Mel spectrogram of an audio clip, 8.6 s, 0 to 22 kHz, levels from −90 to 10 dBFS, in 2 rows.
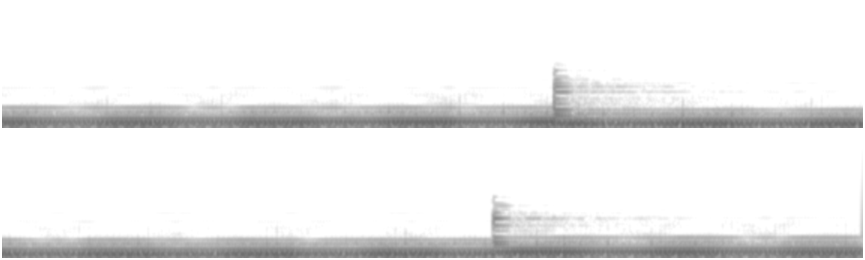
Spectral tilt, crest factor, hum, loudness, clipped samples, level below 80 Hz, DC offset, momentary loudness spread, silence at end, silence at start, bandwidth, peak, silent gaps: -12 dB/octave; 14 dB; none; -37 LUFS; under 0.1%; -50 dBFS; under 0.1%; 4 LU; 0 s; 0 s; 2.5 kHz; -22 dBFS; none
